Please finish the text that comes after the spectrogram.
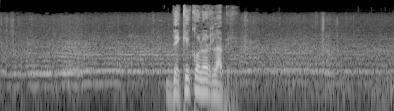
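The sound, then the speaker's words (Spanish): A steady, dense buzzing of many bees fills the whole recording, droning continuously; a voice briefly speaks a short question over it midway. “Imagine que está ante un enjambre de abejas.”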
